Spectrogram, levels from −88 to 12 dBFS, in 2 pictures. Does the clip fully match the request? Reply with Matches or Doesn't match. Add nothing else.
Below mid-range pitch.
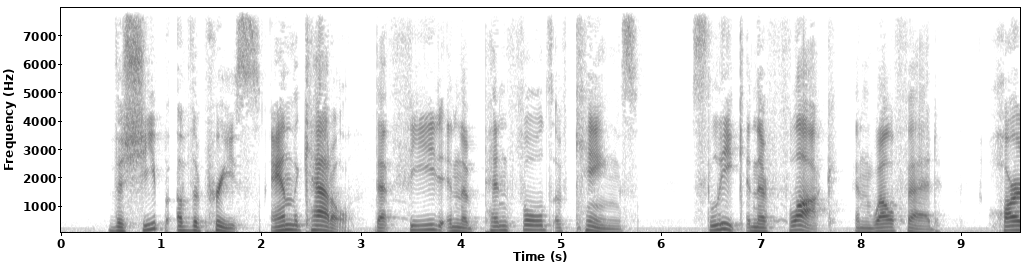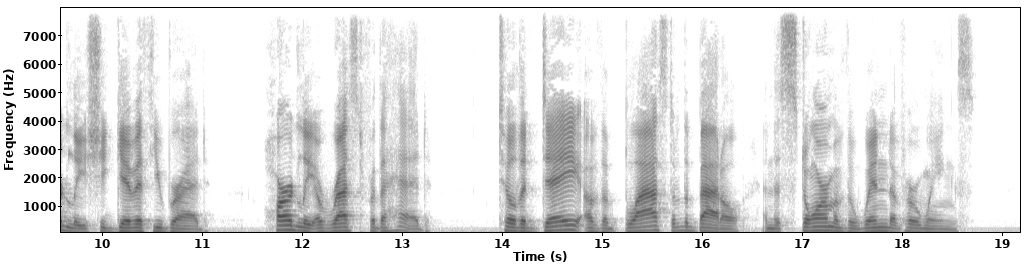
Matches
